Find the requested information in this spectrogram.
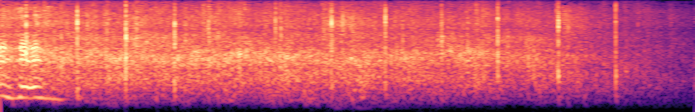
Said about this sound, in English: Yeah, definitely clap.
